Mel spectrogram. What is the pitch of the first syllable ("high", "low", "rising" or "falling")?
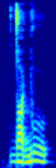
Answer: falling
